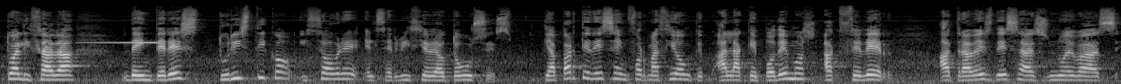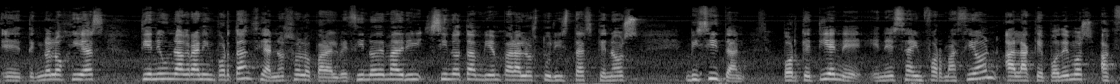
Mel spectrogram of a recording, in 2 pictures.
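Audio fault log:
0.75 to 1.65 s, loudspeaker feedback squeal: a single tone at 2.7 kHz swells out of nowhere, climbing for the better part of a second until it sits roughly 5 dB above the rest of the sound, then cuts off. The mic is hearing its own loudspeaker, and at that one frequency the loop's gain tops one, so each pass round the loop makes the tone louder until the loop gets broken.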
